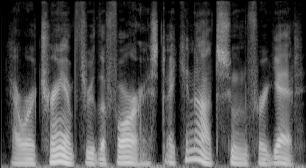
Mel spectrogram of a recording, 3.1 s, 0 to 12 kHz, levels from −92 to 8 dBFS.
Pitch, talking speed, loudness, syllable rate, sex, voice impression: 110 Hz, 175 wpm, -17 LUFS, 4.4 syllables/s, male, masculine, slightly middle-aged, slightly thick, slightly muffled, slightly calm, elegant, kind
